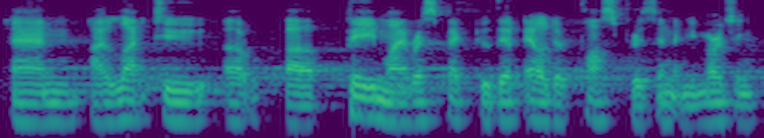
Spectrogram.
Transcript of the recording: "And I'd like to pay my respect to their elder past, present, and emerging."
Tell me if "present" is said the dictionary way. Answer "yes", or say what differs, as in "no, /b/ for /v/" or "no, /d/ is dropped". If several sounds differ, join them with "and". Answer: no, /t/ is dropped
